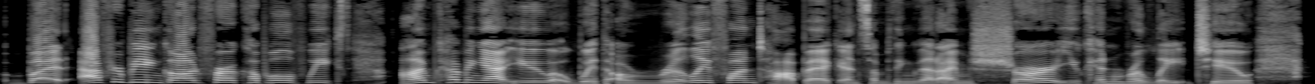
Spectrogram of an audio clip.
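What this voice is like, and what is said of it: Slightly off, sick-sounding voice. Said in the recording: “my voice sounds a little bit funny throughout this episode, I'm getting over being sick ... I don't sound like myself 100%”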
